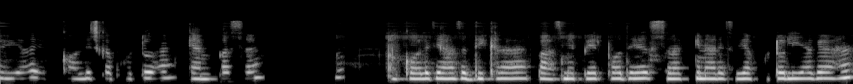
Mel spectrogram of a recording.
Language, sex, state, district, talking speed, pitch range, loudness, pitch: Hindi, female, Bihar, Muzaffarpur, 190 wpm, 260-280 Hz, -18 LUFS, 270 Hz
